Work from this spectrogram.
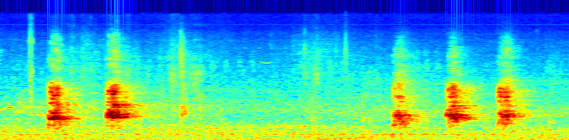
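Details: Dog barking all day at passing children and other dogs: five short sharp barks in two pairs and a triple, separated by a quiet pause of about three seconds.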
